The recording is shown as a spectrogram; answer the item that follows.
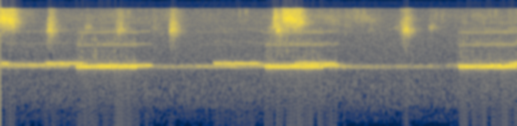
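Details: Summer-night crickets chirping in Bulgarian grass, surround recording: loud sustained high trills broken by short lulls, one singer overlapping another, thin high clicks sprinkled throughout.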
